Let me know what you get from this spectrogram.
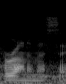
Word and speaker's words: Hieronymus: Hieronymus, I think, is how you say his name.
